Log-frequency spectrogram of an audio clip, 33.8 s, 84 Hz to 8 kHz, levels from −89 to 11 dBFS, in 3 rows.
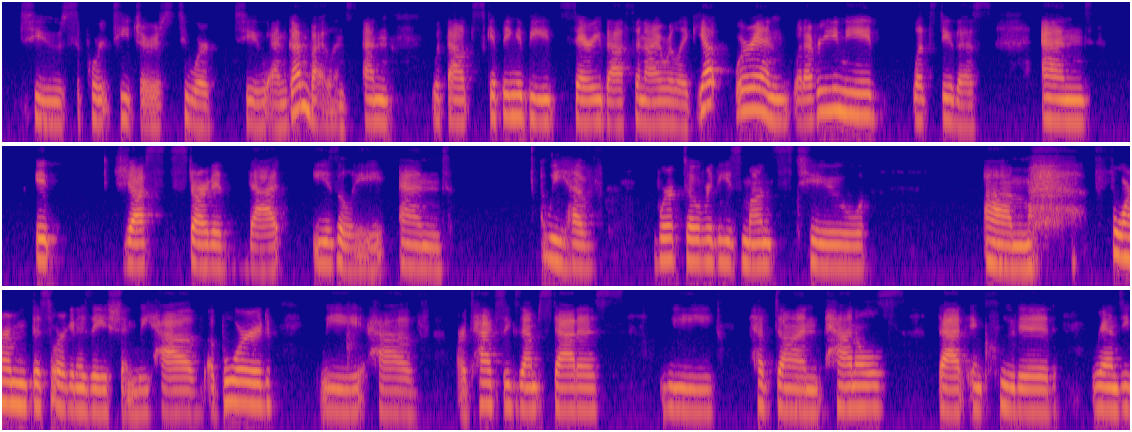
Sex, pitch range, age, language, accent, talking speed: female, 155-180 Hz, 30-49, English, American, 115 wpm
